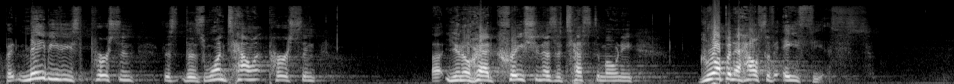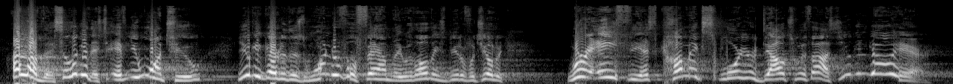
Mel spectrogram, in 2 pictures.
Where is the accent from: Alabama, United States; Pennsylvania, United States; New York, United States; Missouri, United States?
Pennsylvania, United States; Pittsburgh; accent: Pittsburgh; Chimney. Did I pronounce it right? It's my Pittsburgh accent.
